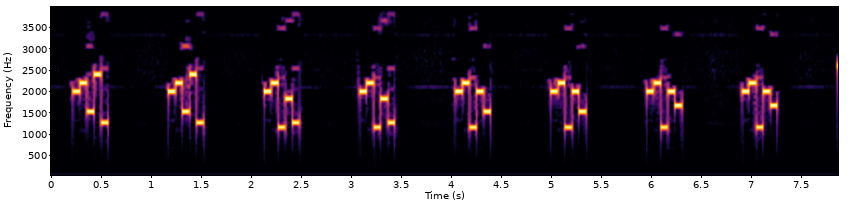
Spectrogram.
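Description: Five-tone selective call (ZVEI), heard as quick runs of five tones, tones of about 70 ms. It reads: 89503 89503 89273 89273 89285 89285 89286 89286
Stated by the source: ZVEI five-tone selective call 89220 received with an SDR, on the feuerwehr-orlamuende fire brigade server.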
